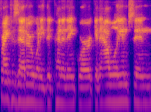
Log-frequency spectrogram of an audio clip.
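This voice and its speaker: Speaking at a moderate pace with a Brooklyn accent, a man has a fairly high pitch and a bright, sharp tone. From Brooklyn, New York. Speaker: comic book inker and writer. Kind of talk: panel interview.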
